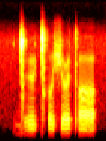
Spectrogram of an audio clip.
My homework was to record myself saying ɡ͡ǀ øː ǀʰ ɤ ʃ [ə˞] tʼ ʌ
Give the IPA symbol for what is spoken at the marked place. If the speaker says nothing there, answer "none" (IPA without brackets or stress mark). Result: ə˞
